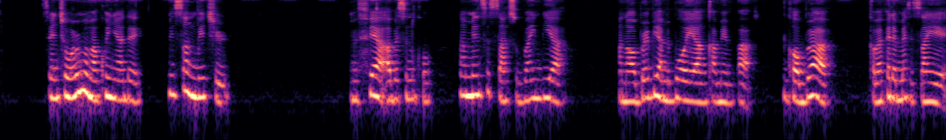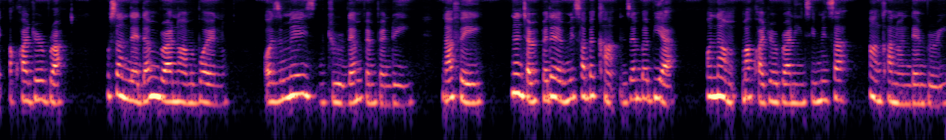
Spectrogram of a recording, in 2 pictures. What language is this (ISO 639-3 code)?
aka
